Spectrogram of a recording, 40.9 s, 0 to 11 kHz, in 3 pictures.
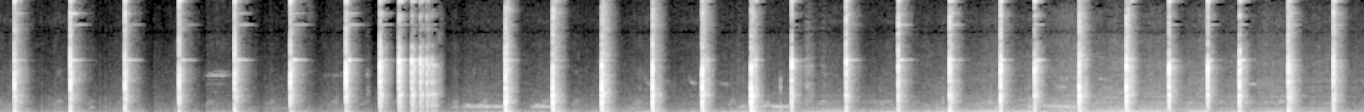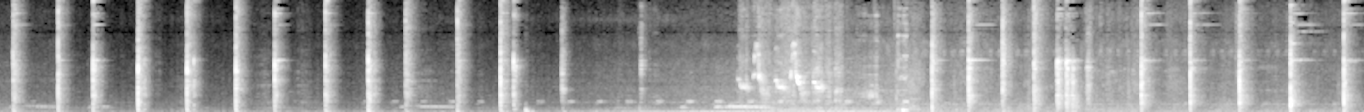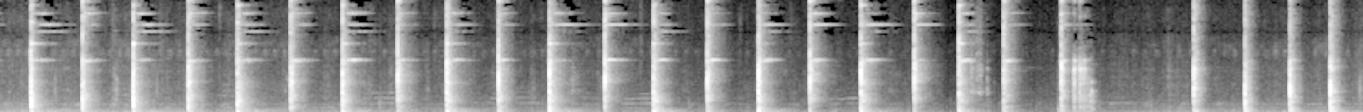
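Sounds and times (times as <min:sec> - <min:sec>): hammer ringing on anvil: 0:25.1 - 0:37.5.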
